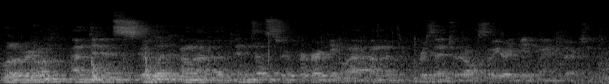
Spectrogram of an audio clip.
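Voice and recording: A man talks at a fast pace with little pitch movement, over clear background noise and audible room echo. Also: fairly low pitch for a man.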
